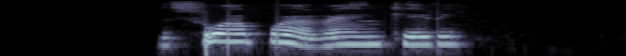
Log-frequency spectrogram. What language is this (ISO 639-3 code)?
bax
